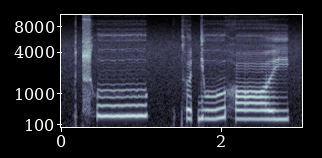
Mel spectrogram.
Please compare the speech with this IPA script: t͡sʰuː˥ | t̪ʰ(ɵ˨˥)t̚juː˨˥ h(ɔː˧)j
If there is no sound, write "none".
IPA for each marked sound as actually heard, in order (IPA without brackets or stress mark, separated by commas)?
ɵ˨, ɔː˧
